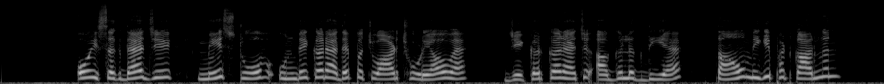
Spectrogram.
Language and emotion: Dogri, fearful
